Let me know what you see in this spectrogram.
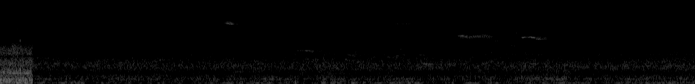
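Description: A train's noise cuts off abruptly at the very start, leaving quiet open-air ambience with a few faint, short bird chirps scattered through it.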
